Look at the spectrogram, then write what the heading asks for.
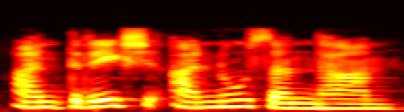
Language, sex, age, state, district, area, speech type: Hindi, female, 30-45, Madhya Pradesh, Bhopal, urban, read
